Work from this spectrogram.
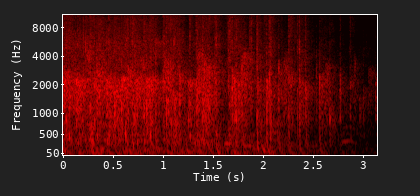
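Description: A studio audience at a 2000 VIVA Interaktiv music TV broadcast applauds a singer with dense, steady clapping that gradually thins and fades toward the end.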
